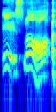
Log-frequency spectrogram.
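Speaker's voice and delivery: high, loud stern reply through a laugh; stern retort. Retold or imitated. Dad answering the giggling kid, stern with a laugh. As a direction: shut it down like a fed-up dad.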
